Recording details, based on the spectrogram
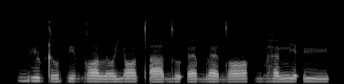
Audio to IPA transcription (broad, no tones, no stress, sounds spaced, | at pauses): b y ʈ u pʲ o ɡ ɔ l o j ɔ tʼ a d̪ u ʔ ɜ b ɜ d̪ ɔ | bʱ ɜ mʲ ɛ ʔ y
